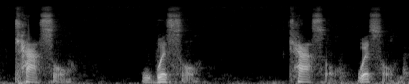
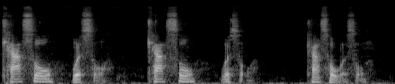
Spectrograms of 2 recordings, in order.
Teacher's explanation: You don't need to be doing the T sound at all. Some other people might tell you like the T is like just barely present there, but I feel like it's just castle, whistle, castle, whistle, castle, whistle.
